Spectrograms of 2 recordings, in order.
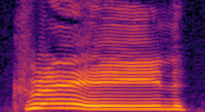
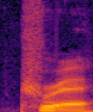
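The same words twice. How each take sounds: First: Calling out. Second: Said in the usual way. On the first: Acted. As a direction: shout across the room to Crane. Calling out for Crane.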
